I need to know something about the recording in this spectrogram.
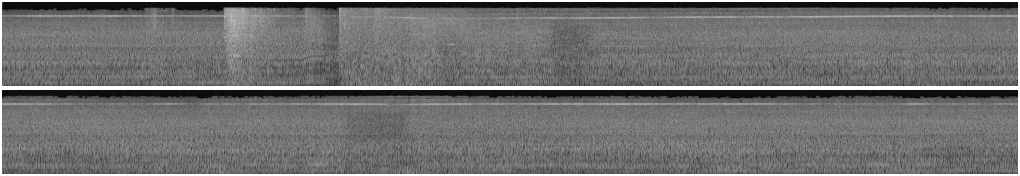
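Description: A car engine hums steadily as a car drives.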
